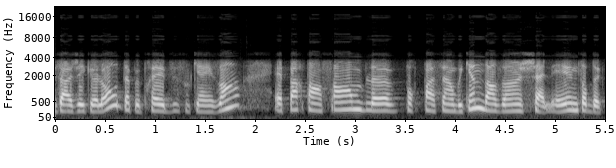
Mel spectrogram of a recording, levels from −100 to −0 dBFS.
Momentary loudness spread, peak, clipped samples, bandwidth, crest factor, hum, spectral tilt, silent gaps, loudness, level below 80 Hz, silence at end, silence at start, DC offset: 5 LU; -6 dBFS; under 0.1%; 4.9 kHz; 16 dB; none; -6.5 dB/octave; none; -22 LUFS; -74 dBFS; 0.05 s; 0 s; under 0.1%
